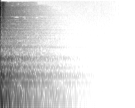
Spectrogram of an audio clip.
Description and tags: A snare for your enjoyment!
